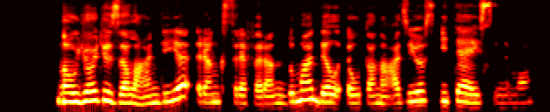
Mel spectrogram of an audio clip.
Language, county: Lithuanian, Panevėžys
